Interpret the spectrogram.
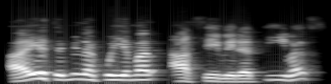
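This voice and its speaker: A man's voice: high voice, expressive, fairly quick. A man with a Peruvian Spanish accent teaching an online pre-university grammar class, explaining with frequent tag questions and repetitions and fondly addressing his students as freshmen. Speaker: language teacher. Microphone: video call. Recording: dull lo-fi online-class audio.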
